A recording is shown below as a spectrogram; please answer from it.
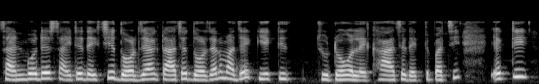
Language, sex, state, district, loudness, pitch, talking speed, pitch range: Bengali, female, Assam, Hailakandi, -14 LUFS, 240 Hz, 180 wpm, 215-260 Hz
